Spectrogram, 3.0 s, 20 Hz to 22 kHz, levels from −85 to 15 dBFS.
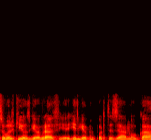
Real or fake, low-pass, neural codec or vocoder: fake; 7.2 kHz; codec, 24 kHz, 0.9 kbps, WavTokenizer, medium speech release version 1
